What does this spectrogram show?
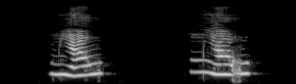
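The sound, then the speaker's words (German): Two drawn-out meows, each about half a second long with a clear pause between them, voiced close and fairly loud by a person imitating a cat. “Da der Durst der Katze aber nur noch größer geworden war, antwortete sie bloß”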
